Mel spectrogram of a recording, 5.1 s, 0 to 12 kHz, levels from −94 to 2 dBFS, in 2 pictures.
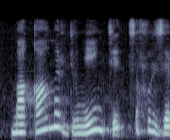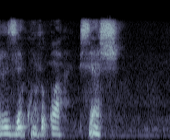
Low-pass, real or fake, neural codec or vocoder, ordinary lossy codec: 7.2 kHz; fake; codec, 16 kHz, 4 kbps, FunCodec, trained on Chinese and English, 50 frames a second; Opus, 64 kbps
